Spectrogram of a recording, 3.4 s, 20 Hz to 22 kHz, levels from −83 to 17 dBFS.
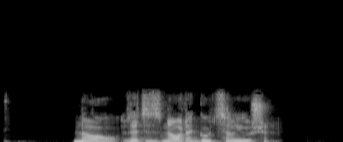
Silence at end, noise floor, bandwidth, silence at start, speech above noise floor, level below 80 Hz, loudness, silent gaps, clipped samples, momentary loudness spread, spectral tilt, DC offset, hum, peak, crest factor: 0.75 s; -82 dBFS; 8.2 kHz; 0.75 s; 65 dB; -56 dBFS; -18 LUFS; none; under 0.1%; 6 LU; -5 dB/octave; under 0.1%; none; -2 dBFS; 18 dB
